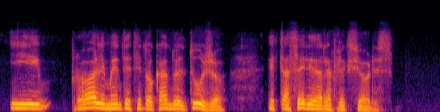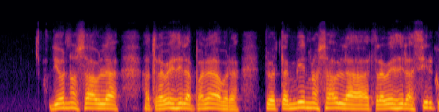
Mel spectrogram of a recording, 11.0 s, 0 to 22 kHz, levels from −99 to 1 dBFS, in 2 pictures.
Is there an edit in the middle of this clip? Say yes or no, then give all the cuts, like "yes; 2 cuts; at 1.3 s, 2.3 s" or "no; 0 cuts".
no; 0 cuts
